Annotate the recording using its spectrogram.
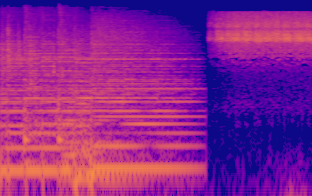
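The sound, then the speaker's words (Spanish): Music plays, then cuts off abruptly, replaced by a loud, steady, high-pitched cicada drone that continues alone and unbroken until the end. “El cant de la Chicharra, música i desfici en UPV Radio.”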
